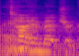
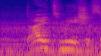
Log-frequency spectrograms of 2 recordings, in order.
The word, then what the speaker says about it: diatomaceous: Diametric earth. Sorry. Or hell, I may be getting it wrong too. No, you're probably right. My brain doesn't like to pronounce things properly. You're probably right. Oh god, I don't know how to pronounce that either. Diatomaceous. That word. Diatomaceous earth. There we go. No, diatomaceous. Yeah, that's right.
